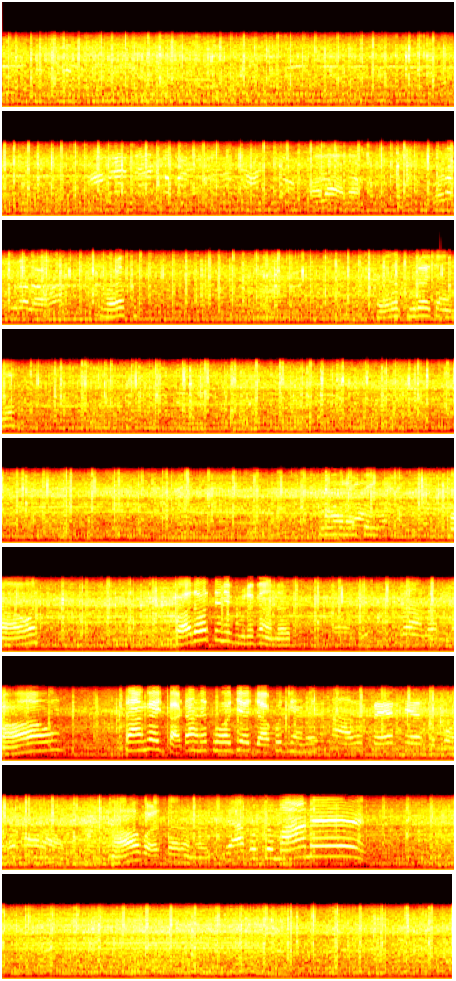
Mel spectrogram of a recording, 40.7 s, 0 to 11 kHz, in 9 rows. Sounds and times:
Clip-clop: 0.0 - 40.6.

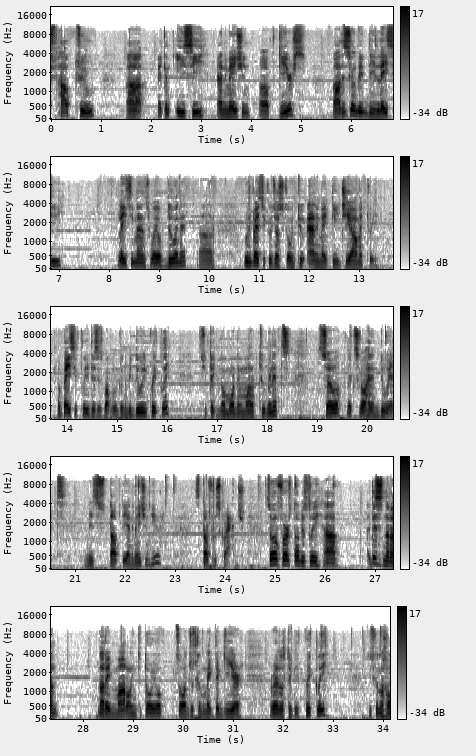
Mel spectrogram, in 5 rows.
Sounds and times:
Speech: 0.0 - 0.9, 1.5 - 7.1, 8.2 - 16.1, 16.7 - 18.4, 19.1 - 22.8, 23.4 - 27.5, 28.3 - 31.2, 31.8 - 32.9, 33.7 - 34.1
Music: 0.0 - 34.1.

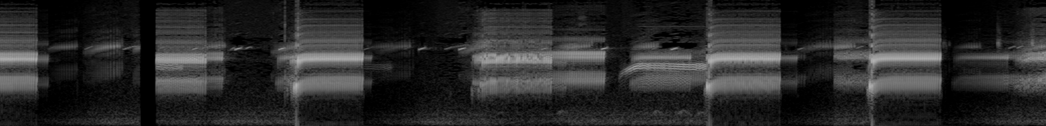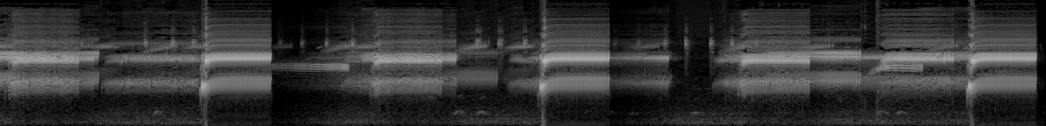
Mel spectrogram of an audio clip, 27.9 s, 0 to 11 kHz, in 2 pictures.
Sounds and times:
Croak: 0.0 - 27.9.

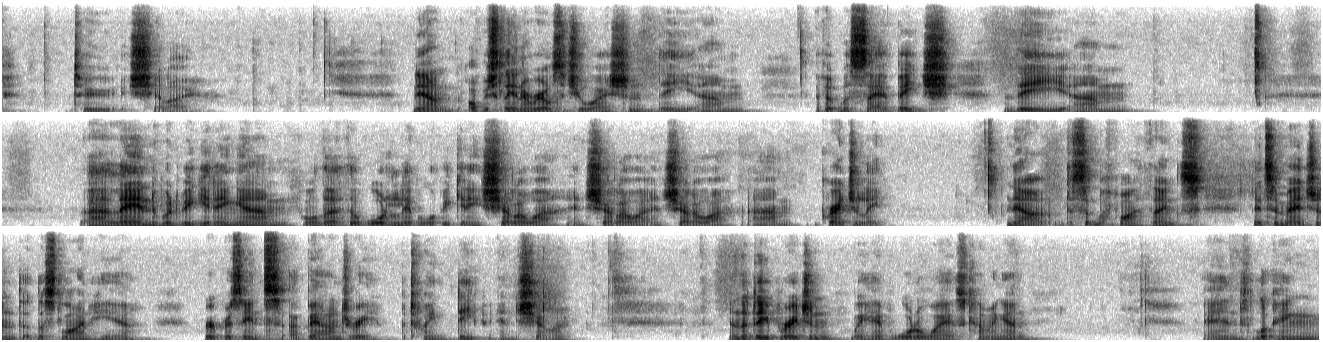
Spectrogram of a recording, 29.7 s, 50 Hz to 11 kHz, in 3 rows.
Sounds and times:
Speech: 0.0 - 1.6, 2.5 - 8.6, 10.5 - 16.6, 17.3 - 24.1, 25.2 - 27.7, 28.8 - 29.6.

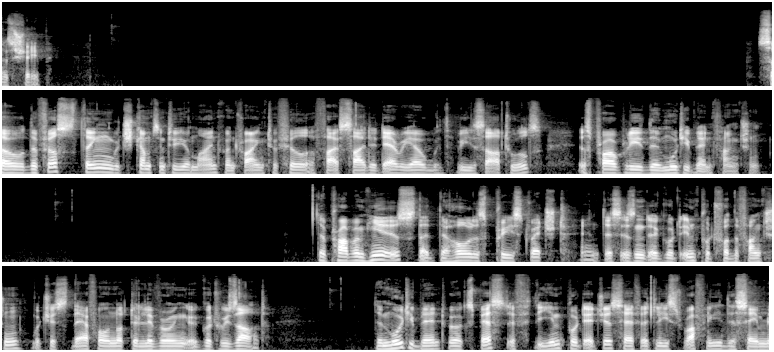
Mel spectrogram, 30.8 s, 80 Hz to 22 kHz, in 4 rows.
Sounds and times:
Speech: 0.0 - 0.5, 7.6 - 15.4, 18.5 - 25.8, 26.8 - 30.7.

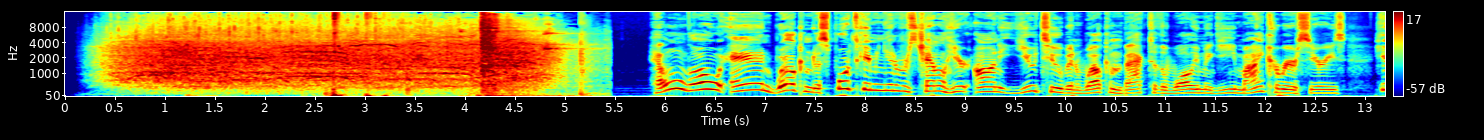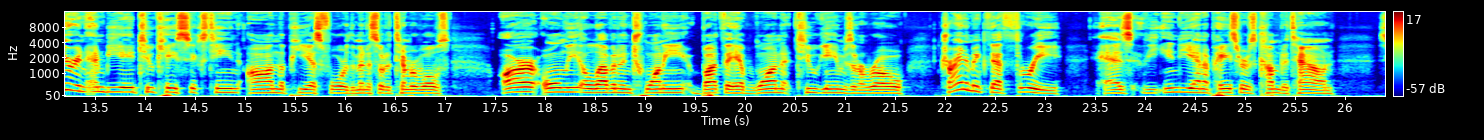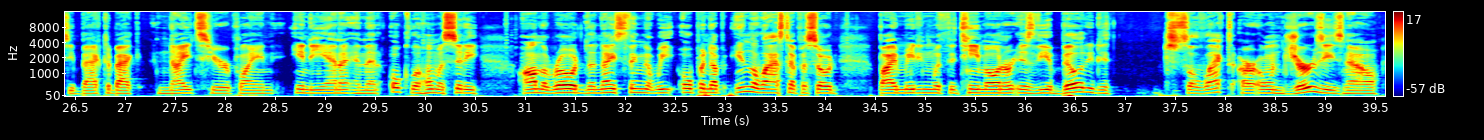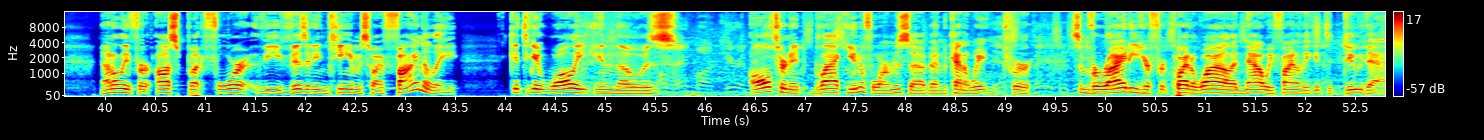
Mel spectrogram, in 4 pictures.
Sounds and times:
Basketball bounce: 4.2 - 5.5
Speech: 5.9 - 52.8.

